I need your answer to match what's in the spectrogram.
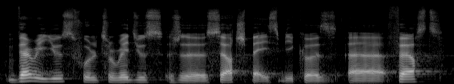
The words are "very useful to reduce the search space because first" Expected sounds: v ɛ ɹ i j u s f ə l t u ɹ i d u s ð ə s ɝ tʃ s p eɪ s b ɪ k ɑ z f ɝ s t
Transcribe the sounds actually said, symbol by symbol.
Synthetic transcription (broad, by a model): v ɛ ɹ i j u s f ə l t u ɹ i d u s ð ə s ɝ tʃ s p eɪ s b ɪ k ɑ z f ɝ s t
